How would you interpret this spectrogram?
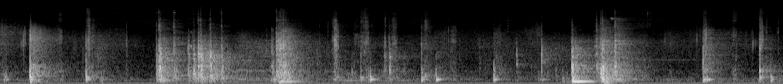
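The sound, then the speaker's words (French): An upstairs bedroom door is handled and opened amid a series of hollow wooden thumps, clicks and knocks, irregular and fairly loud, with no voices. “Il monte à l'étage et ouvre la porte de la chambre.”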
